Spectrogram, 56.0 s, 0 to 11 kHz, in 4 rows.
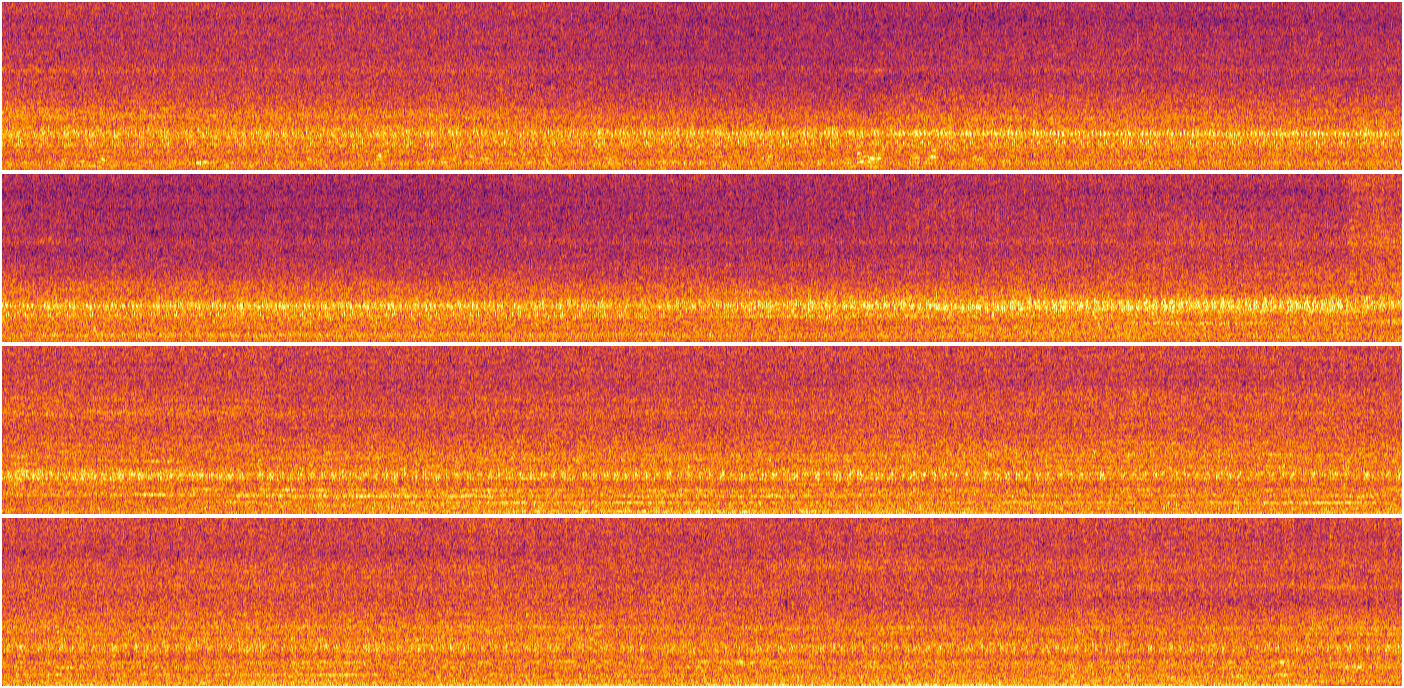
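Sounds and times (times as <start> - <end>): sawmill saw whining: 0.0 - 56.0
low machinery hum: 23.2 - 55.2.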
